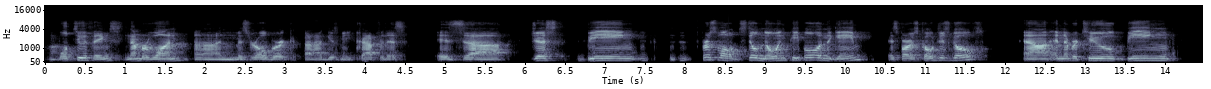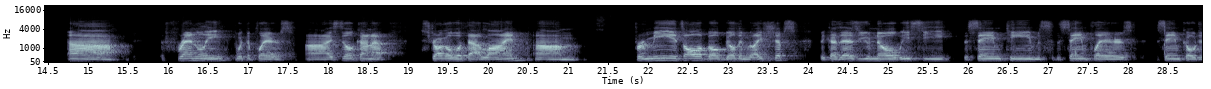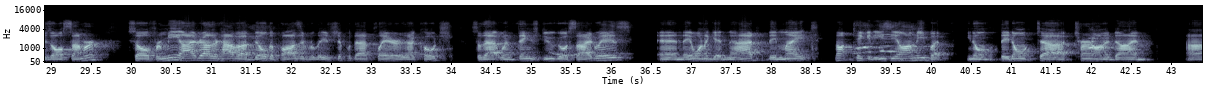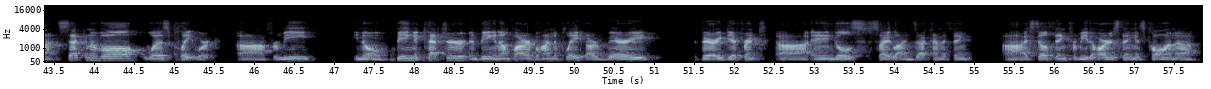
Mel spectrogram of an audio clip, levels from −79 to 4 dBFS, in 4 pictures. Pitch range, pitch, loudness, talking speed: 115-140 Hz, 125 Hz, -19 LUFS, 175 wpm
